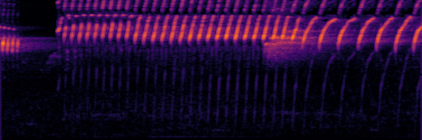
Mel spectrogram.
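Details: Male canary singing to stimulate a female to mate: a brief whistle, then a long, fast, even trill of repeated notes that shifts into slower, rising, sweeping chirps.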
